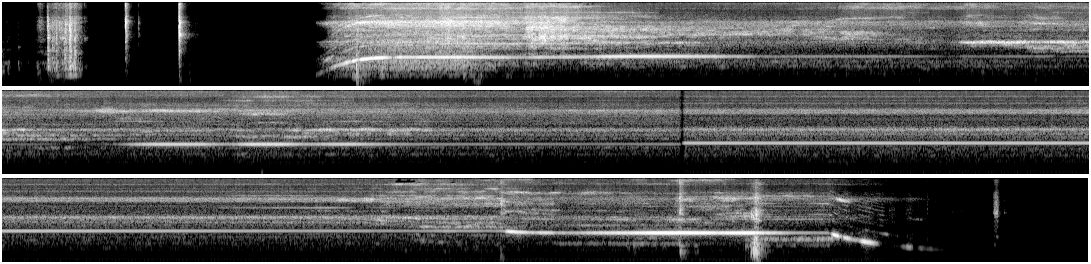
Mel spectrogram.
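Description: A few button clicks, then a Fanttik portable air compressor/inflator starts about three seconds in: its motor spins up with a quick rising whine and runs as a steady high whine with a rush of air while it inflates an air mattress. The pitch steps slightly up and back down partway through, and the whine falls away as the motor winds down at the very end.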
